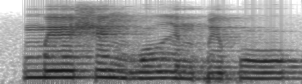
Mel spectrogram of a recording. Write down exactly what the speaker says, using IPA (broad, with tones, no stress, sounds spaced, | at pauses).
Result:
m eː˦ ʃ e˦˨ ŋ v ʊ˦ ɣ ɪ˨ n ɓ ɪ˦ p uː˦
